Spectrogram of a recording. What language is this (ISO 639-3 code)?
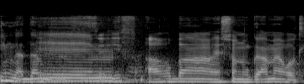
heb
